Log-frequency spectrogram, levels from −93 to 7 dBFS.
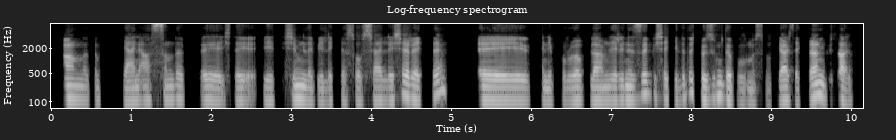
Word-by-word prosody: Anladım. 120 -3 +1 0.3
Yani 110 +1 -1
aslında, 115 +1 0 0.2
eee, 115 -2 0
işte 110 +1 -4
iletişimle 115 0 -1
birlikte 105 0 -8
sosyalleşerek 115 +4 0
de, 170 +6 +1 0.4
eee, 115 -1 +5
hani 105 0 -3
problemlerinize 115 +5 0
bir - - -9
şekilde 120 0 -4
de 170 - 0
çözüm 130 +4 0
de 110 - +3
bulmuşsunuz, 100 -1 -10
gerçekten 115 +5 +4
güzel. 115 -3 +2
115 Hz, 120 wpm, -27 LUFS, 110-120 Hz, 0.4 s, eee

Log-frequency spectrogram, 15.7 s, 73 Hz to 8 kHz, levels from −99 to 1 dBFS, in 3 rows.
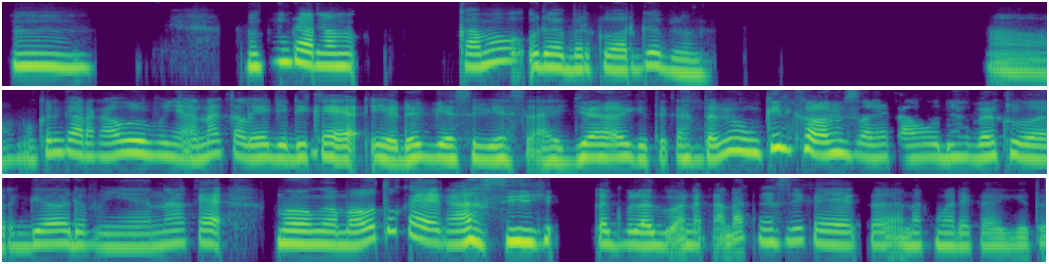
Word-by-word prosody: Mmm, 225 -2 +1 0.8
mungkin 225 +5 0
karena 240 -3 +6 0.7
kamu 225 +6 +2 0.2
udah 220 -1 +3
berkeluarga 195 +3 -1
belum? 155 -4 -5 1.4
Oh, 85 -2 -8
mungkin 185 +7 -3
karena 225 -4 +1
kamu 205 +2 0
belum 235 -3 +5
punya 200 - -2
anak 215 +6 -2
kali 200 -4 -2
ya, 190 - +1
jadi 190 - +1
kayak, 175 -4 +4
ya - - +2
udah 180 +3 +3
biasa-biasa 175 -2 -1
aja 160 +5 0 0.2
gitu 175 -3 -5
kan. 180 - -2
Tapi 205 +8 +2
mungkin 285 +6 +5
kalau 225 -7 +7
misalnya 195 -5 -1
kamu 180 +1 -4
udah 190 - -2
berkeluarga, 195 -2 0
udah 195 -1 -4
punya 175 -1 -7
anak 200 +4 -4
kayak, 210 -2 +1 0.3
mau 210 -1 +5
nggak 200 -1 0
mau 200 - +4
tuh 415 - -1
kayak 255 -6 +5
ngasih 235 +1 +5 0.4
lagu-lagu 195 -2 0
anak-anak 190 - -5
nggak 230 -2 -4
sih, 240 - -4
kayak 200 -2 0
ke 195 - -7
anak 190 0 -5
mereka 185 - -6
gitu? 95 +2 -9
195 Hz, 190 wpm, -22 LUFS, 185-225 Hz, 1.4 s, kalau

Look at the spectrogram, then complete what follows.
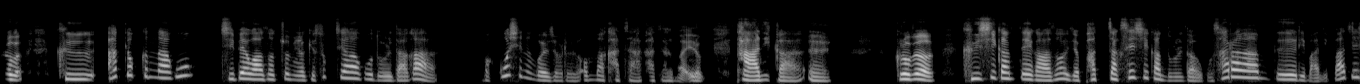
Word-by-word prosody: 그러면 225 -4 +1 0.3
그 235 -3 -1
학교 370 +5 -2
끝나고 365 +2 -1 0.2
집에 255 +1 +1
와서 230 -2 +4
좀 240 +1 -7
이렇게 200 0 -7
숙제하고 280 -7 -1
놀다가 190 +5 -2 0.4
막 - - -18
꼬시는 380 -8 -4
거예요 190 -4 -3
저를. 170 -2 -15
"엄마 205 0 -9
가자. 180 -4 -11
가자." 175 0 -15
막 - - -9
이렇 - - -4 0.3
다 - - +6
아니까. 195 -2 -1
예. 175 -3 -4 0.6
그러면 240 -5 +8 0.3
그 260 - -1
시간대에 270 -4 +2
가서 205 +5 +1
이제 195 - -3
바짝 235 +2 -1
3 320 - -1
시간 295 -7 -2
놀다 175 -1 -9
오고 165 - -16
사람들이 280 - +2
많이 - - -12
빠질 330 +3 -4
235 Hz, 330 characters per minute, -25 LUFS, 195-290 Hz, 0.6 s, 그러면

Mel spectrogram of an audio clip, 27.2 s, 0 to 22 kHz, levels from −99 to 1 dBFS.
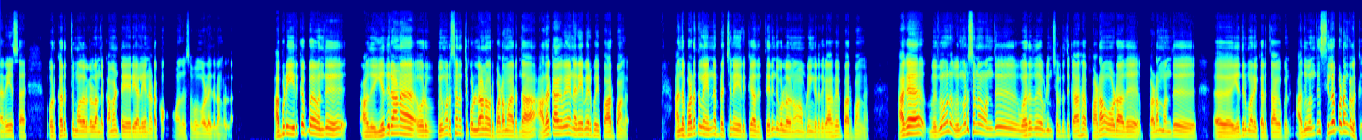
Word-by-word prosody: நெறைய 140 +3 -2
ச - - -25 0.7
ஒரு 135 - -1
கருத்து 160 +2 0
மோதல்கள் 135 -1 +1
அந்தக் 125 -1 -8
கமெண்ட் 140 +1 -3
ஏரியாலயே 125 +1 -1
நடக்கும். - - -6 0.3
அந்தச் 95 -1 -11
சமூக 105 +2 -10
வலைத்தளங்கள்ல. 95 -2 -7 0.9
அப்படி 205 +11 +4
இருக்கப்ப 215 +3 0 0.2
வந்து, 175 +3 0 0.7
அது 125 0 0 0.2
எதிரான 210 +3 +4 0.4
ஒரு 140 0 +1 0.3
விமர்சனத்துக்குள்ளான 170 -3 +1
ஒரு 135 - -7
படமா 145 +2 +2
இருந்தா 130 0 +1 0.3
அதற்காகவே 190 +3 +3
நிறைய 165 +1 +2
பேர் 165 -3 0
போய்ப் 145 -3 -3
பார்ப்பாங்க. 130 -1 0 1.0
அந்தப் 160 +3 +1
படத்துல 190 0 +3
என்ன 190 +2 -1
பிரச்சனை 165 +1 -2
இருக்கு, 140 +2 -7
அதைத் 130 -1 -9
தெரிந்து 165 +2 -2
கொள்ளணும் 135 -2 -1
அப்படிங்கறதுக்காகவே 125 0 -3
பார்ப்பாங்க. 95 -4 -4 0.8
ஆக, 175 +6 +4 0.5
விமோர 210 - -1
விமர்சனம் 240 - -2
வந்து 180 +2 -4 0.5
வருது 170 +4 0
அப்டின்னு 150 -2 -7
சொல்றதுக்காகப், 140 +2 -2
படம் 160 +8 +2
ஓடாது. 135 -2 +2 0.4
படம் 145 +5 -1
வந்து 135 +3 -3 0.9
ஆ - - +3 0.3
எதிர்மறை 145 -2 -2
கருத்தாக 120 +1 -2
போ - - -6 0.3
அது 155 - -3
வந்து 195 +8 -7 0.2
சில 230 +5 +3
படங்களுக்கு. 255 - 0
145 Hz, 125 wpm, -23 LUFS, 130-175 Hz, 1.0 s, அப்படி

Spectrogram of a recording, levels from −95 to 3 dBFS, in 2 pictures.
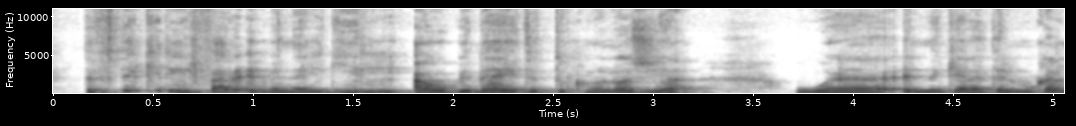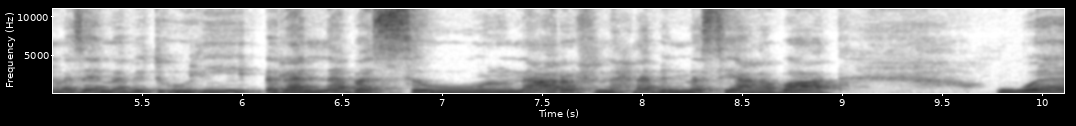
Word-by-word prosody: تفتكري 310 - +2
الفَرق 255 0 +2
بين 195 -1 -3
الجيل 190 +3 -2
أو 165 -1 +3
بداية 215 +6 +4
التكنولوجيا، 180 -2 -3 0.5
وإن 160 +2 -1
كانت 200 +2 -2
المكالمة 190 +1 -2
زي 180 -1 -3
ما 170 0 -2
بتقولي 175 +1 -2
رنة 180 -1 +2
بس 175 +1 +3
ونعرف 170 +1 -1
إن 165 - 0
إحنا 170 +1 -4
بنمَّسي 170 +2 0
على 160 -1 -1
بعض، 175 0 +2 0.8
و 180 +1 +3
175 Hz, 130 wpm, -23 LUFS, 170-190 Hz, 0.8 s, بداية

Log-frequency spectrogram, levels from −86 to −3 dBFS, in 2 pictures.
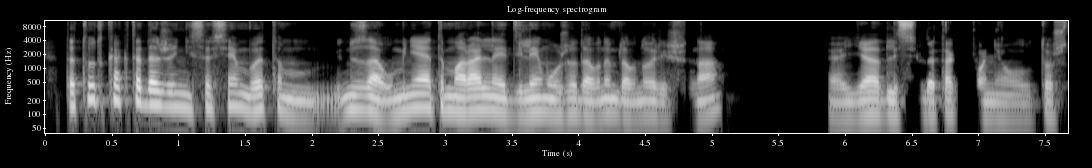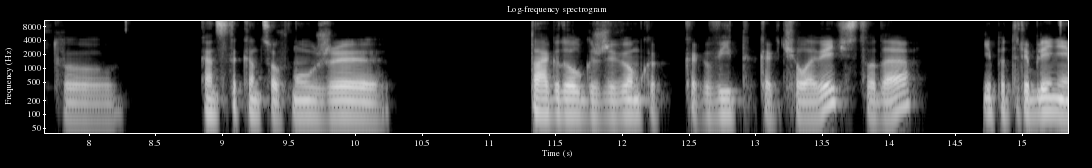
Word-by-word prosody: Да 150 - +3
тут 210 +5 -1
как-то 200 -2 +2
даже 160 -3 +4
не 140 - -2
совсем 140 +2 -1
в 125 - +1
этом, 110 -7 -2
м, - - -8
не 130 - +1
знаю, 125 -6 +4
у 100 - -3
меня 135 +5 +3
эта 125 - -2
моральная 120 -1 +5
дилемма 110 +2 0
уже 105 +1 -2
давным-давно 100 -1 -1
решена. 100 +5 -5 0.8
Э, 90 0 -6
я 100 +3 +2
для 100 -1 -3
себя - - +5
так - - -2
понял 85 -2 -7
то, 95 +3 -6
что 90 -2 -7
в - - -22 0.6
конце-то - - +2
концов - - -2
мы 100 0 -1
уже 95 -2 +1 1.1
так 110 -1 +4
долго 105 -1 +2
живем 100 +2 0
как - - -9 0.2
как - - -7
вид, 105 +2 -6
как - - -7
человечество, 100 - +1
да, 95 +1 +1 0.5
и - - -3
потребление 110 -1 +1
105 Hz, 170 wpm, -25 LUFS, 95-120 Hz, 1.1 s, моральная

